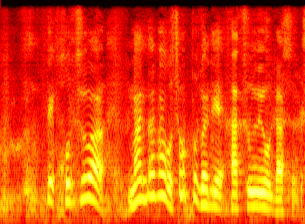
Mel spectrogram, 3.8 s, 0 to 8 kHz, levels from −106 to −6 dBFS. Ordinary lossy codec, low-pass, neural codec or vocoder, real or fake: none; 7.2 kHz; codec, 16 kHz, 1 kbps, FreqCodec, larger model; fake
